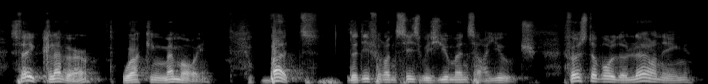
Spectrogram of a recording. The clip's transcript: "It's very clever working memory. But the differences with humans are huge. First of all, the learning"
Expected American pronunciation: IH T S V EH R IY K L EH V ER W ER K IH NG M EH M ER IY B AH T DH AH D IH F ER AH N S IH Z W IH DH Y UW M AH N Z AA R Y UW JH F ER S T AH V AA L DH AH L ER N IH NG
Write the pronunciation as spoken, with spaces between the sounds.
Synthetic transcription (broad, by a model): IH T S V EH R IY K L EH V ER W ER K IH NG M EH M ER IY B AH T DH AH D IH F ER AH N S IH Z W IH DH Y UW M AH N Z AA R Y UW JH F ER S T AH V AA L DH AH L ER N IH NG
